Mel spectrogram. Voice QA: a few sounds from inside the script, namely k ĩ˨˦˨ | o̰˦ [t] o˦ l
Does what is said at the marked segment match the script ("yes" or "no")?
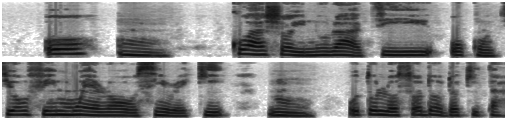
yes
